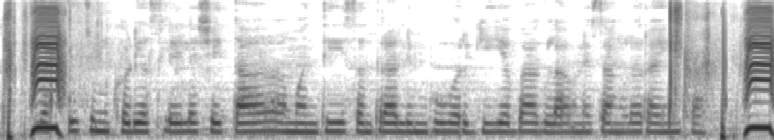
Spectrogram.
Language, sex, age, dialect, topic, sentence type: Marathi, female, 25-30, Varhadi, agriculture, question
